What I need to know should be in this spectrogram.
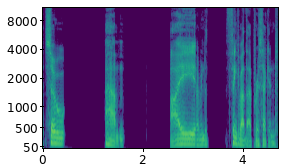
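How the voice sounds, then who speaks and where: A man's voice: mid-range voice, unhurried, vocal fry, no room sound. Man, interview guest, mid-range voice, thoughtful explainer, conversational, dry close sound. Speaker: podcast guest, musician and role-playing game performer.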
